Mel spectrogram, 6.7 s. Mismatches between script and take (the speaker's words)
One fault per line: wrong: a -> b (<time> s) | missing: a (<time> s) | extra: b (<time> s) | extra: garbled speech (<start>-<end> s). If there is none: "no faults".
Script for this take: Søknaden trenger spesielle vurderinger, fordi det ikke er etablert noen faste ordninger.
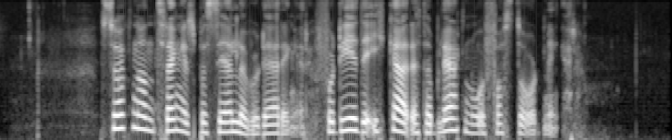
no faults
